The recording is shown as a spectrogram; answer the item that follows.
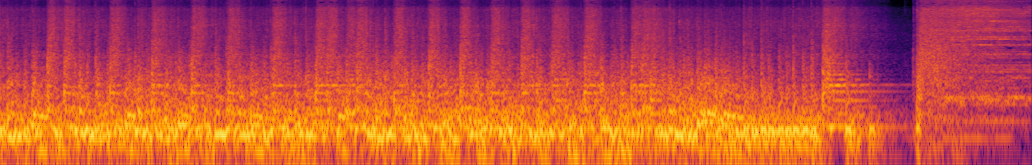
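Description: Acoustic drum kit played fast and loud in a drum solo: a dense run of snare and bass drum strokes that dies away about eight seconds in. One more hit follows about a second later and rings on to the end.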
